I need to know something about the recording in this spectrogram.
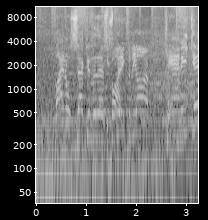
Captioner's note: crowd cheers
